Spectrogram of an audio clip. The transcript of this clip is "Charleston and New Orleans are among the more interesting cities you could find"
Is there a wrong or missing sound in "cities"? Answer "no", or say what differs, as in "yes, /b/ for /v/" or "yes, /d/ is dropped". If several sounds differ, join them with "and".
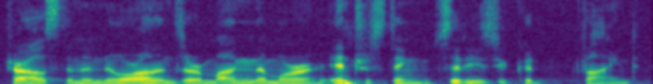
no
